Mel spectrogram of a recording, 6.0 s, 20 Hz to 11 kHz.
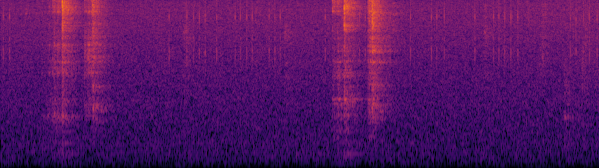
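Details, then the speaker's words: Hampton Bay Tripoli 48" ceiling fan at low speed with light on; paired dry clicks over soft airy hiss from worn bearings still audible despite ample oiling. "he bearings on the fan are rather worn out and even after trying to put an ample amount of oil in them they still are rather audible so i guess it's just something i'm gonna have to deal with at least for now"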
